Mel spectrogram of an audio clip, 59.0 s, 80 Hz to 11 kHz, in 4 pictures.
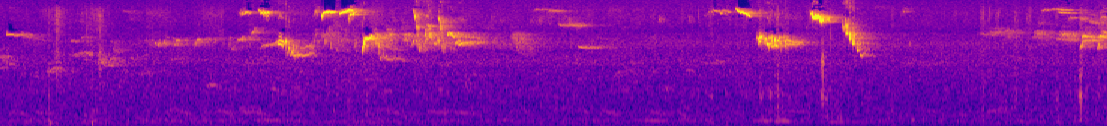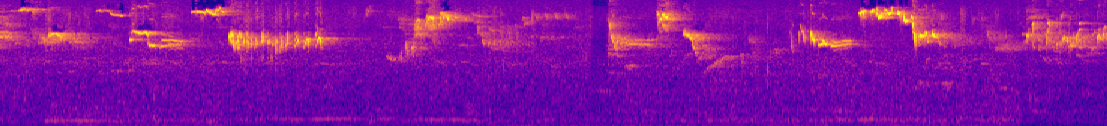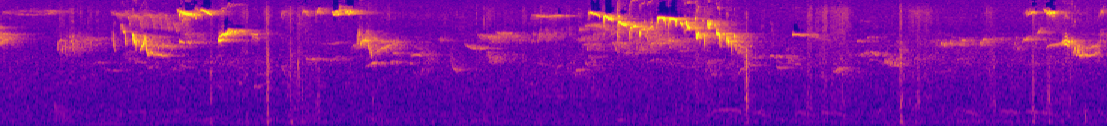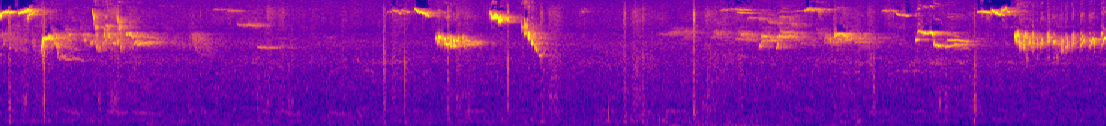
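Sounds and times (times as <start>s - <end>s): songbirds chirping and whistling: 0.0s - 59.0s.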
